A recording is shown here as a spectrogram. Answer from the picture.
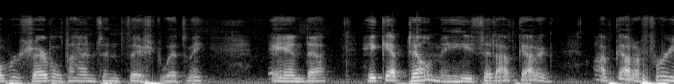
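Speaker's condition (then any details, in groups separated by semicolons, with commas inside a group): Parkinson's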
